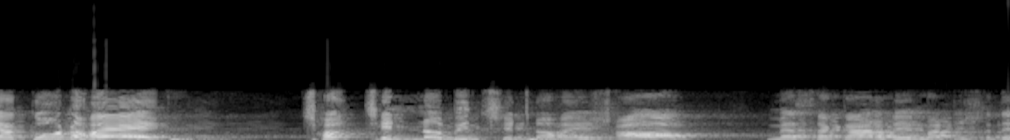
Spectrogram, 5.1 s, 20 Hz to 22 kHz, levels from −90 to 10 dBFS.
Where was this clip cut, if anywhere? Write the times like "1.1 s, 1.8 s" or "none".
none

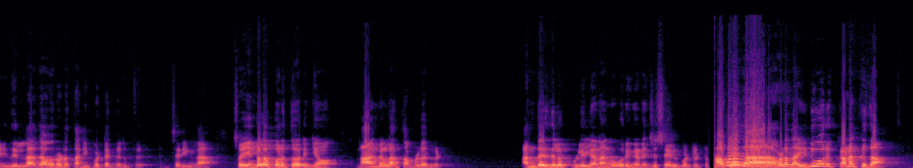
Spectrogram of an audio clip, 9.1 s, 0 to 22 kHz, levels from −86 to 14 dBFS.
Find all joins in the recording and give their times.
7.1 s

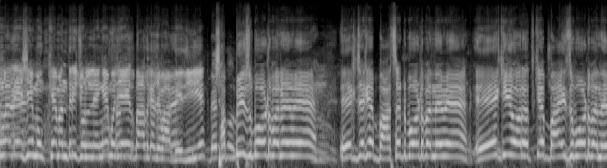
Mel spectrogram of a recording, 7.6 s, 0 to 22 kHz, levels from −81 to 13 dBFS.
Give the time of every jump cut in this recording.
2.6 s, 5.9 s

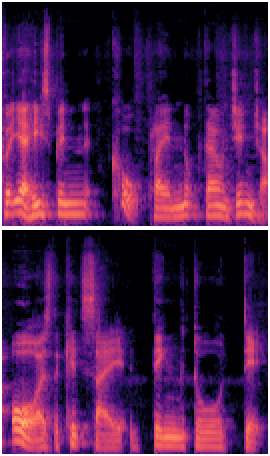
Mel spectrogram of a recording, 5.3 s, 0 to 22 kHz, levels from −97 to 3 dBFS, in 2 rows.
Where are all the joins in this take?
none

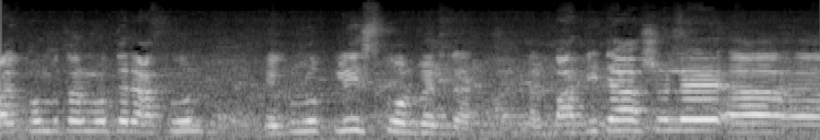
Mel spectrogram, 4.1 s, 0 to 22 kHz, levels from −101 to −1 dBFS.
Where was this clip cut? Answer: none

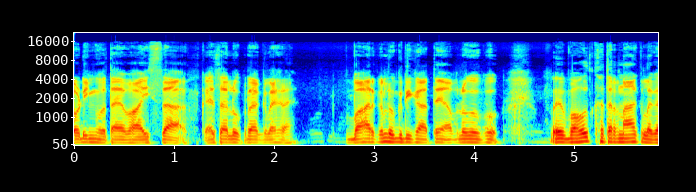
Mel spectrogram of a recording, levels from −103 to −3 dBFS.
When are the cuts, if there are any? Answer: none

